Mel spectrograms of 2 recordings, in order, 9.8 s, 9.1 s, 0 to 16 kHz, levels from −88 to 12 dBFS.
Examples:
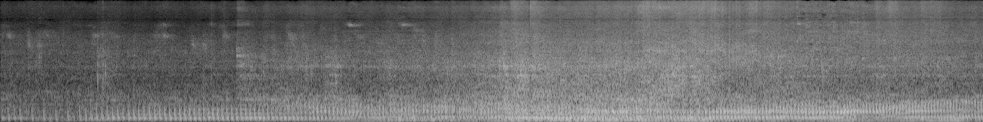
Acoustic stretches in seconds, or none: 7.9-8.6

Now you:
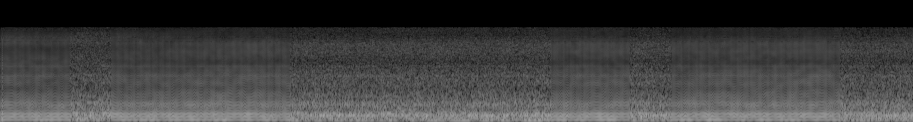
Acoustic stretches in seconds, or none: 0.7-1.1; 2.9-5.5; 6.3-6.7; 8.4-9.1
